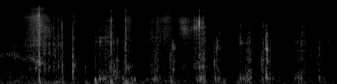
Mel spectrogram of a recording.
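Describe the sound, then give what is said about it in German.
Crisp crunching bites into an apple eaten with the skin on, a few sharp crunches standing out among softer chewing, all fairly faint. “Also wir essen natürlich, übrigens für euch die Info, ne? Wir essen natürlich direkt vom Apfel mit Schale.”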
